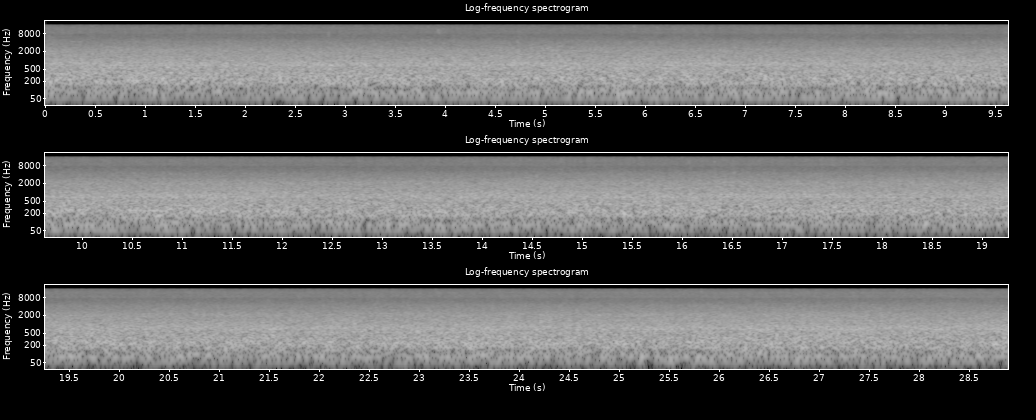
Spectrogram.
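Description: Heavy tropical downpour falling onto standing floodwater: a dense, steady hiss of raindrops striking the water's surface, unbroken throughout.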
